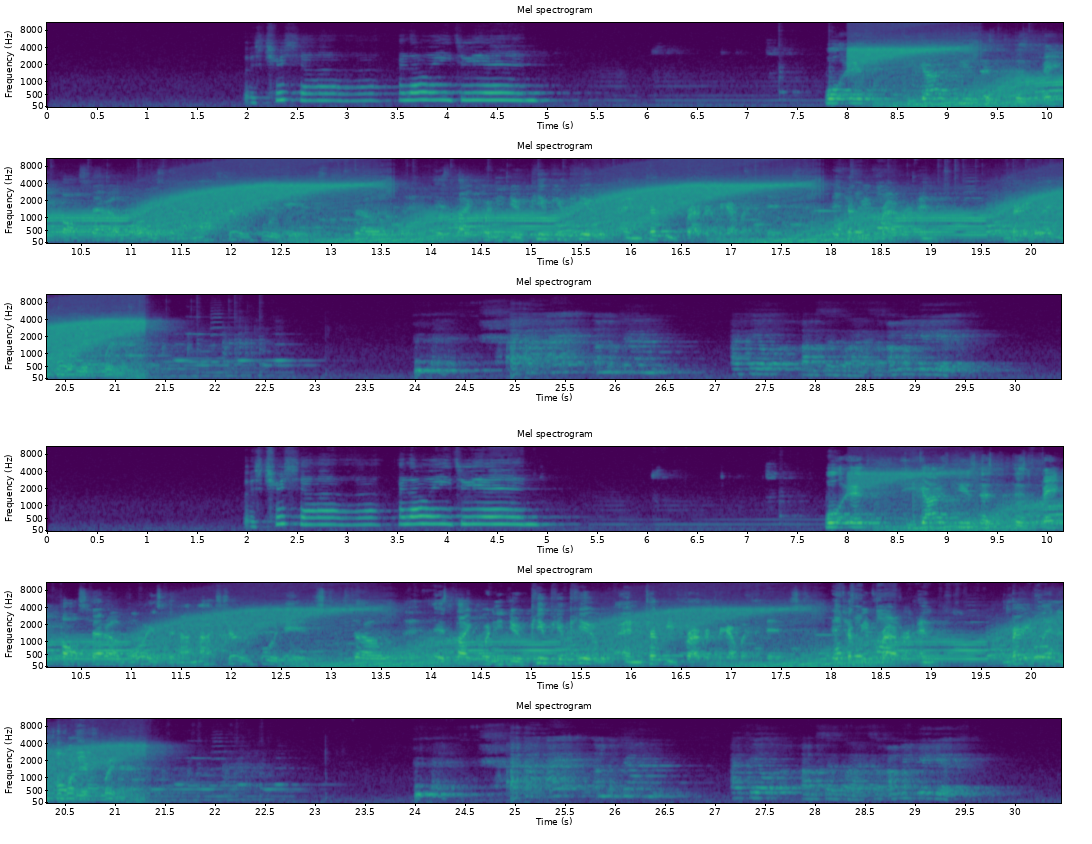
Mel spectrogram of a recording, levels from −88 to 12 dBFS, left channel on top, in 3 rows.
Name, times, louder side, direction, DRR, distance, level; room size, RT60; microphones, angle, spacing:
voice 1, 2.0-5.0 18.0-18.7 20.0-20.9, right 3 dB, 40° right, 0.9 m, -29 dB
sound 1, 5.4-22.8, left 1 dB, 70° left, 2.8 m, -44 dB
voice 2, 7.8-19.1 19.7-21.2, right 3 dB, 80° right, 2.4 m, -27 dB
sound 2, 8.0-21.3, left 3 dB, 30° left, 1.2 m, -28 dB
voice 3, 24.0-26.5 27.1-29.5, right 1 dB, 10° right, 5.9 m, -38 dB
28.0 x 20.0 x 5.7 m
head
